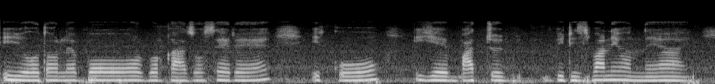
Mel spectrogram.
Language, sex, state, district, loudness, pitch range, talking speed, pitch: Chakma, female, Tripura, West Tripura, -15 LUFS, 185-195 Hz, 125 wpm, 185 Hz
